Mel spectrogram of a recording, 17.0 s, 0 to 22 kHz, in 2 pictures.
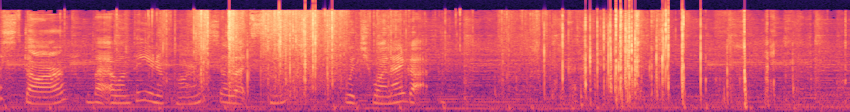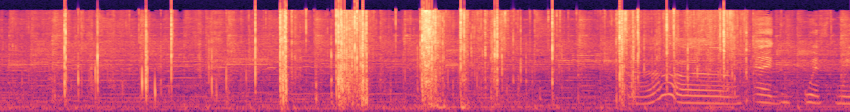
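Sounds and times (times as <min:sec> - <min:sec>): background music: 0:00.0 - 0:17.0
scissors snipping foil bag: 0:01.1 - 0:07.8, 0:11.0 - 0:16.1
foil crinkling and rustling: 0:01.2 - 0:07.8, 0:09.1 - 0:16.1.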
